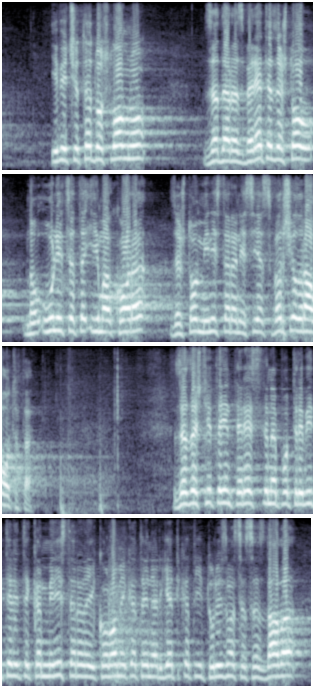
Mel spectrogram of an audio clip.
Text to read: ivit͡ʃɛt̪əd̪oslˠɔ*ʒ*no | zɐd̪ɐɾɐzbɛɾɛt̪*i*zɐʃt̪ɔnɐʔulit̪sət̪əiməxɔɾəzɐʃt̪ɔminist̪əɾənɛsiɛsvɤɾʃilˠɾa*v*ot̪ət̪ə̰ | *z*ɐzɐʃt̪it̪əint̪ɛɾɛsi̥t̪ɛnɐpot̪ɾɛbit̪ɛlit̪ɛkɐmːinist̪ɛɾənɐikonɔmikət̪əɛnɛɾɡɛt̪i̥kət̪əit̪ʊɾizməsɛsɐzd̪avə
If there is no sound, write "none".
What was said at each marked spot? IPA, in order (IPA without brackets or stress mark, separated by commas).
v, ɛ, b, z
